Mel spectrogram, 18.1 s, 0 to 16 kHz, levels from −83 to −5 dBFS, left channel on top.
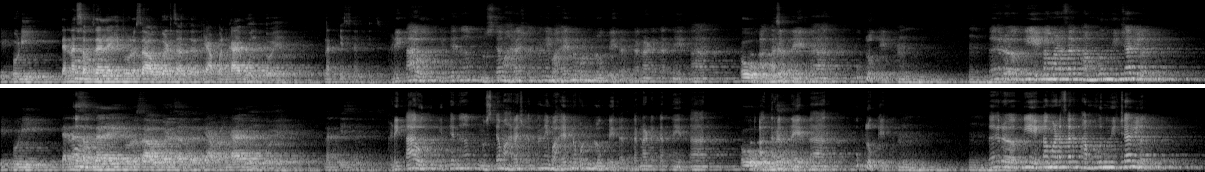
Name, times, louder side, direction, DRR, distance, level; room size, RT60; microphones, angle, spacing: voice 1, 0.2-0.6 0.9-4.3 4.9-5.4 11.1-11.8 13.5-13.8 14.5-14.9, left 1 dB, 70° left, 1 dB, 0.9 m, -28 dB
voice 2, 1.1-1.4 5.8-10.6 11.4-12.4 12.8-13.3 14.8-17.2, right 1 dB, 60° right, 2 dB, 0.8 m, -31 dB
10.5 x 3.8 x 4.0 m, 2.3 s
head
